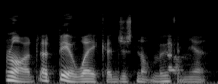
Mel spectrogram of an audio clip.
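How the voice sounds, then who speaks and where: A man's voice: mid-range voice, fast talker, no room sound. A man playing a tabletop game, jokey and mock-theatrical in his banter. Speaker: player. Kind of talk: playful in-character banter.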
